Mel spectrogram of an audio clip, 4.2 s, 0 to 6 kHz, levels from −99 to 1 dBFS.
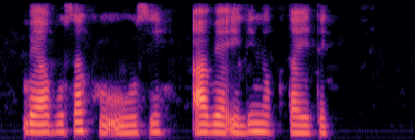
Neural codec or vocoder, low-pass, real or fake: autoencoder, 48 kHz, 128 numbers a frame, DAC-VAE, trained on Japanese speech; 5.4 kHz; fake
